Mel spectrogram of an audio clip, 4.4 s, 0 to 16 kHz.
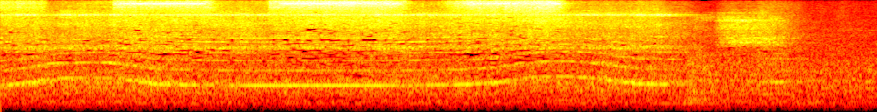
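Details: Phaco cataract surgery on grade 2 nuclear sclerosis with prechop, Oertli Faros machine, vacuum 400, handpiece removing fragments: whining tone rising and falling with bursts of high hiss from vacuum aspiration.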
